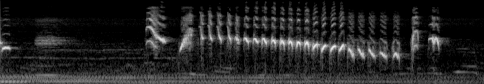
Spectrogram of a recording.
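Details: Greater green leafbird song used to rouse rival leafbirds, sung in ngentrok style; a soft chirp, then a steep upward sweep and a fast, falling trill of many crisp notes, ending in two sharp calls over a low steady hum.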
